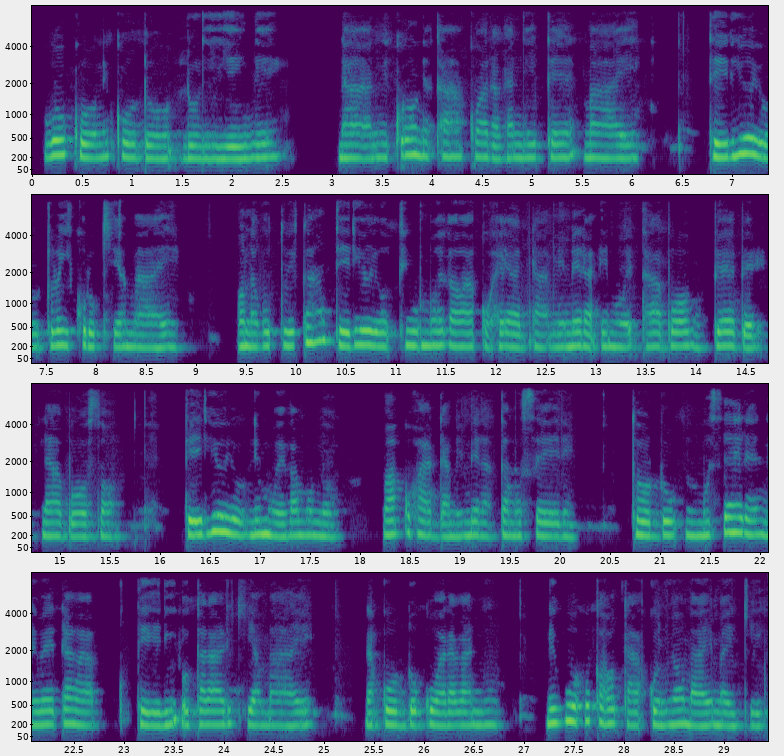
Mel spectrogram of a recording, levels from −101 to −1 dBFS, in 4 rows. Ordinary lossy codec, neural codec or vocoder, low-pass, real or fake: none; codec, 16 kHz, 2 kbps, FreqCodec, larger model; 7.2 kHz; fake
